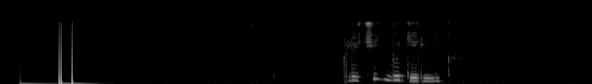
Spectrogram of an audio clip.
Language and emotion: Russian, neutral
